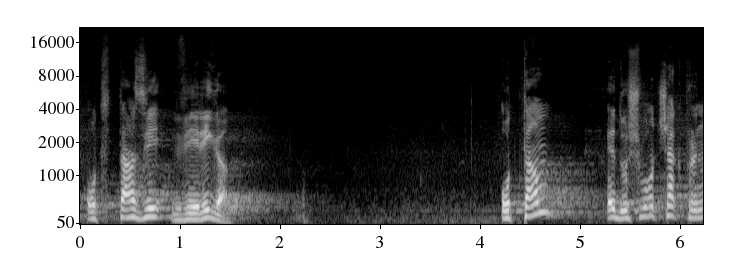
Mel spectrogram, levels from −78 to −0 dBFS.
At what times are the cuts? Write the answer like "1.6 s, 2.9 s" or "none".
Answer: none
